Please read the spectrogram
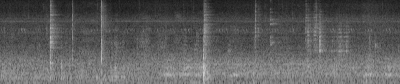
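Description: Tableware and metal shashlik skewers clinking and knocking as platters and plates are set down on a wooden table. There are a few sharp clinks spread about a second apart, the loudest about three seconds in, over a steady background hiss.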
